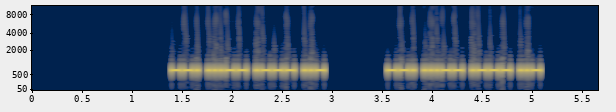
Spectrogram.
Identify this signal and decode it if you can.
Morse code, heard as a keyed tone, about 40 wpm, 700 Hz. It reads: G3JU G3JU
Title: DXCC-100 Call Signs - 4 Characters - Repeated 2x - 40wpm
